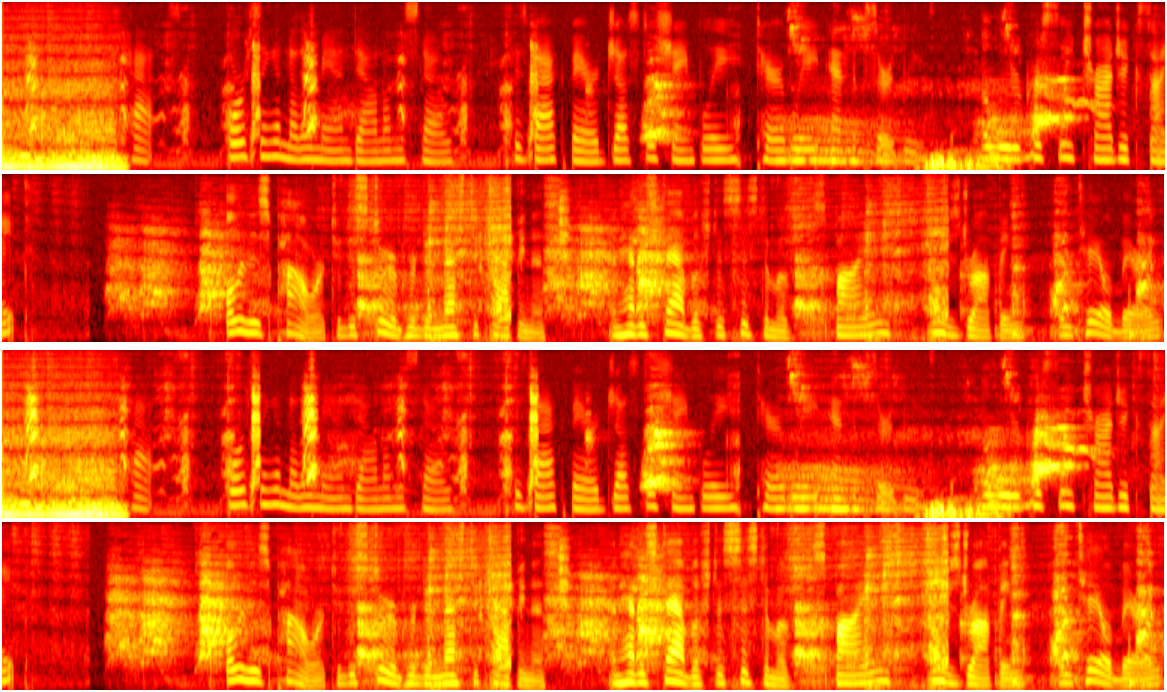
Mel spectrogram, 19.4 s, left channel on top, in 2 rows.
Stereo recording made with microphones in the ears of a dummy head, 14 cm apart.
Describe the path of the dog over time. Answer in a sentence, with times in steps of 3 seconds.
In this clip you hear the dog on the right from 0 s, in the centre from 12 s and on the right from 15 s.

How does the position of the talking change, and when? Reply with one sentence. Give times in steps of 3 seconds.
You can hear the talking on the left from 0 s, in the centre from 12 s and on the right from 15 s.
